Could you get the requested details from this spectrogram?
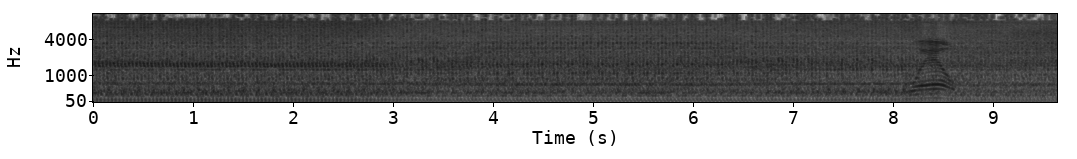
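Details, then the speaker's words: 2017 Iveco Daily Gen 3 2.3 diesel after engine removal, crankshaft tone ring repair and clutch refit; steady smooth diesel idle, no knocks or bangs, nothing dripping, engine sounds healthy. "sounds good. Don't hear any knocks, don't hear any bangs."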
